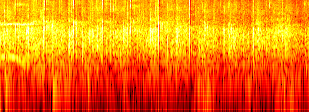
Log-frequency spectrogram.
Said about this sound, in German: Applaus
